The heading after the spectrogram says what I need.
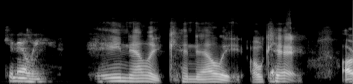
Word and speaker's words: Kennelly: pronounced your name right it's Kennelly Nelly Nelly connealy Nelly am I still not pronouncing it right like hey Nelly kennelly hey Nelly kennelly okay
